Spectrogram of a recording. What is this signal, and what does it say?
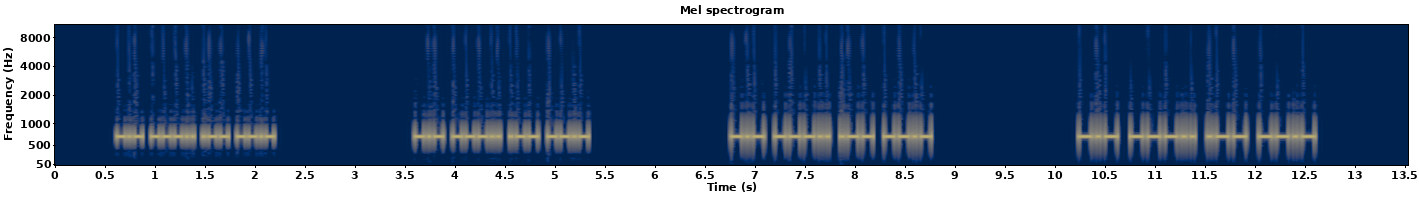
Morse code, heard as a keyed tone, about 36 wpm, 700 Hz. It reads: K8WQ K8WQ K8WQ K8WQ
